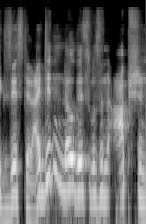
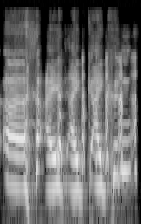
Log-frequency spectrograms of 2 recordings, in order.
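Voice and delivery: laughing; 5 semitones higher than usual. Real, not acted. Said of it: "without laughing".

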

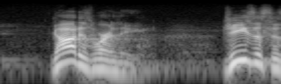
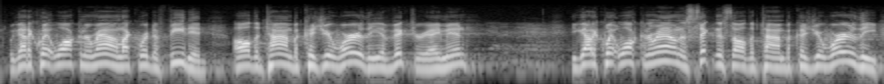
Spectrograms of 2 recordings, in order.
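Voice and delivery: louder, higher preaching push; sermon exhortation building up; fervent exhortation; 3 semitones higher, 4 dB louder than usual. Acted. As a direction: drive it home to the church. Exhorting the congregation.

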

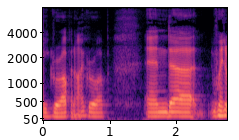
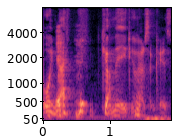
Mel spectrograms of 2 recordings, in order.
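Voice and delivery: put-on Cockney accent; 4 semitones higher than usual. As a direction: lay on a thick Cockney accent. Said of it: "some great Cockney accent".

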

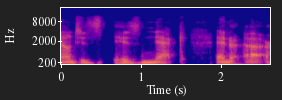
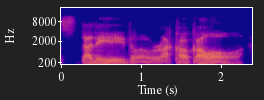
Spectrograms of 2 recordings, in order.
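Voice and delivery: slow, hammed-up French drawl; pompous French scholar, drawn out; silly French accent, slow and grand; mock French; 2 semitones lower, slower than usual. Mock French Rococo bit.

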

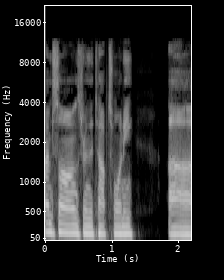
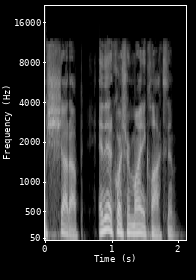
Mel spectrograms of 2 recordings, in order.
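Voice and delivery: normal talking voice

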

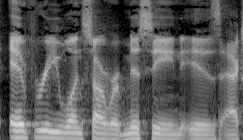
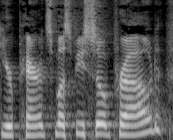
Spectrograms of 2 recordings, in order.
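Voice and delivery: higher-pitched, questioning mock praise; mock sarcastic; 10 semitones higher than usual. Shown as a demonstration. Host testing how a review might read, lightly sarcastic. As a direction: try out a sarcastic compliment, pitched up. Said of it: "like, a sarcastic".

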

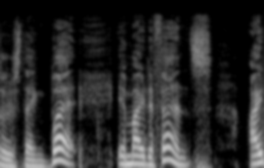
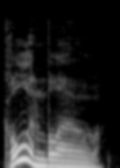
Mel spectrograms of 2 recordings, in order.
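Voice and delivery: big dumb guy voice; 3 semitones lower than usual. Pretend. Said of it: "my big dumb guy voice".

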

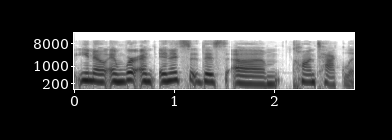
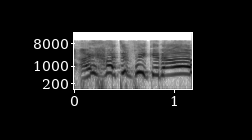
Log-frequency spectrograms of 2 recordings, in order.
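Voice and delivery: high, loud protest; shouted self-defence; 11 semitones higher, 9 dB louder than usual. Real, not acted. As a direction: yell your excuse over a friend's outrage. Defends herself against mock accusation.

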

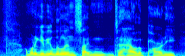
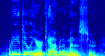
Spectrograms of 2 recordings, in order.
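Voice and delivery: much higher, disbelieving question; exasperated scolding; 6 semitones higher, faster than usual. Real, not acted. Host scolding a minister tweeting before the election, exasperated. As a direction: demand it in disbelief.

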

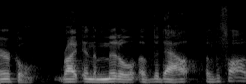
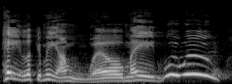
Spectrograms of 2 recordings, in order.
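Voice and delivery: put-on much higher, louder, gleeful child; excited toddler; 5 semitones higher, 7 dB louder, slower than usual. Three-year-old running around after bath, gleeful and much higher. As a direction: whoop like a naked three-year-old showing off. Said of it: "They're like".

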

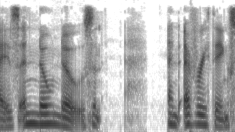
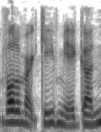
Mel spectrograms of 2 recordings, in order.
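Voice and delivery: ordinary delivery, nothing marked

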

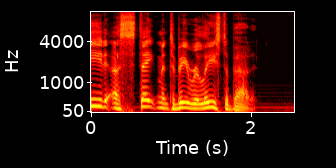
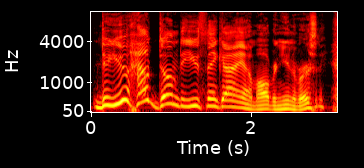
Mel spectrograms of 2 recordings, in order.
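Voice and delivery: ordinary talk

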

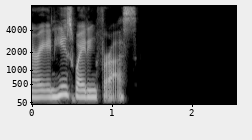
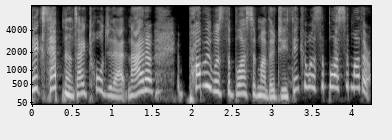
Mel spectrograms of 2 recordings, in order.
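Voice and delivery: high, flustered excited babble; re-enacted breathless rush of excitement; talking a mile a minute; 7 semitones higher, faster than usual. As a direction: rattle it out, pitch climbing sharply. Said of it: "you started talking a hundred miles an hour again".

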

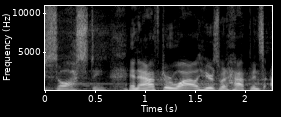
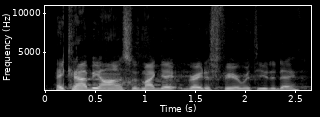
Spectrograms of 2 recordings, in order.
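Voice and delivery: ordinary talk

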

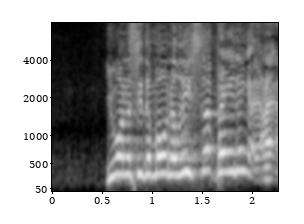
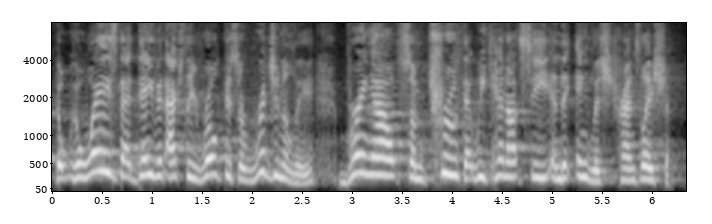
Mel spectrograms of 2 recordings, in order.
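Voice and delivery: usual speaking voice

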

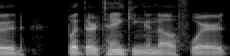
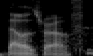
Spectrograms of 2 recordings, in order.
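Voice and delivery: sighing, much softer and resigned; commiserating; 3 semitones lower, 16 dB quieter than usual. Real, not acted. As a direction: sigh it out, sharing the loss. Both lament injured player.

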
